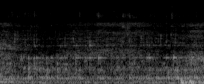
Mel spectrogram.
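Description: Water running steadily from a wall-mounted water purifier's tap into a plastic bottle.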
